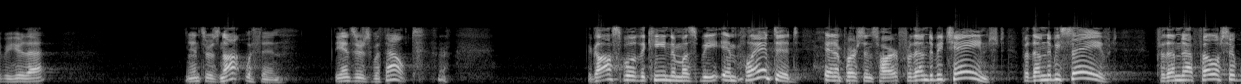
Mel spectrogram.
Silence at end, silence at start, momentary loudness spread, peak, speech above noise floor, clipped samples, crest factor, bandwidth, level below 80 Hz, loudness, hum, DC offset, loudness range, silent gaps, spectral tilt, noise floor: 0 s; 0 s; 13 LU; 0 dBFS; 46 dB; under 0.1%; 18 dB; 8.4 kHz; -52 dBFS; -17 LUFS; none; under 0.1%; 7 LU; none; -5.5 dB/octave; -63 dBFS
